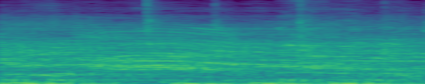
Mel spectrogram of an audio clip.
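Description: A crowd at a Muay Thai fight roars steadily on its feet, a dense continuous wash of cheering and shouting with scattered louder whoops.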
